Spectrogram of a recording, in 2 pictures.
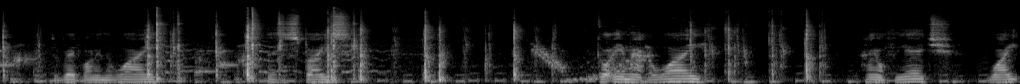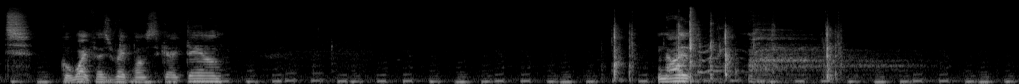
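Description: An arcade game plays bleeping electronic music and sound effects.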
